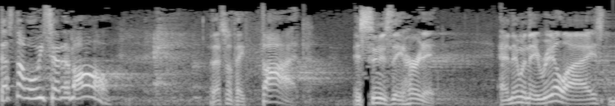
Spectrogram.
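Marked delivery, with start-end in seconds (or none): 0.0-1.2 very high, loud squeal of disbelief; hammed-up shocked glassmaker; indignant protest. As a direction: squeak out the denial in comic outrage.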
